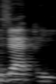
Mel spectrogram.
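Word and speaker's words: Zappe: Is it Zappy? Is that it? Am I saying it right? Yeah. Bailey Zappi, yeah.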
